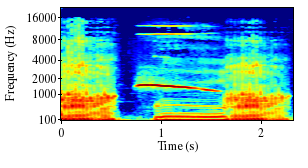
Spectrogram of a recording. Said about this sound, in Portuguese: É, é, é, ronca, meu filho, ronca, vai. Deixa ele roncar, tá num ronco. tá roncando o bichinho.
